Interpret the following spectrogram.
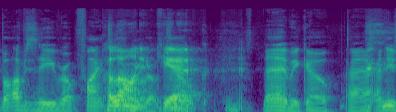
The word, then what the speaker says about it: Palahniuk: surname wrong, because I don't know if I'm pronouncing it, but Chuck Palahniuk, that's how I've said it multiple times. If I'm wrong, then I'm sorry. But obviously he wrote Fight Club. Palahniuk.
